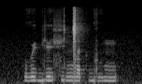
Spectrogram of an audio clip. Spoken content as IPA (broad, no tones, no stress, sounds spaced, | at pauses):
ṳ y̯ bʲ ø y̯ fʲ œ ŋ͡ǀ ɛ k ɡ ṳ m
